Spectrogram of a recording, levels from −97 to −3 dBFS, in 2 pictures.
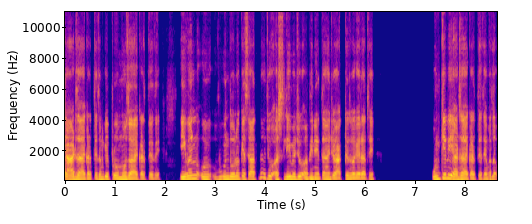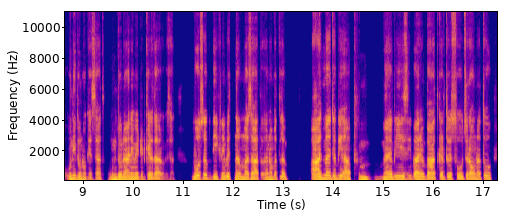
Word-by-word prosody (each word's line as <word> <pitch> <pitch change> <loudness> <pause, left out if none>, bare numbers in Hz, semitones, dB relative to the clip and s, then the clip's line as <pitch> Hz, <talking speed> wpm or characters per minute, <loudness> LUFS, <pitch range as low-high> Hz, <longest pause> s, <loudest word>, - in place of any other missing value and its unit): Ads 150 0 +5
आया 140 -1 +5
करते 130 +1 -3
थे, 155 - -1
उनके 165 +2 +1
प्रोमोज़ 145 -2 +2
आया 125 -1 +4
करते 120 0 -4
थे। - - -9 0.5
ईवन 200 +6 +3
उ 160 -7 -1 0.3
वो 160 - -4
उन 175 - +3
दोनों 175 +1 +2
के 185 -1 -3
साथ 160 -2 0
ना, 280 - -5
जो 190 -6 -3
असली 165 +3 +2
में 170 0 +3
जो 170 +2 +2
अभिनेता 135 +1 0
हैं, 140 - +1
जो 140 0 +2
एक्टर्स 135 +3 -2
वगैरह 130 -1 +2
थे 160 - -4 1.2
उनके 185 +7 +3
भी 230 -2 +4
ऐड्स 160 -4 +3
आया 135 -2 +4
करते 125 -1 -4
थे, 125 - -1
मतलब 150 +8 -4
उन्ही 185 +4 0
दोनों 160 -6 -2
के 130 -2 -10
साथ, 120 0 -6 0.2
उन्ही 145 +2 +2
दोनों 160 0 +3
एनिमेटेड 140 +2 -2
किरदारों 125 -4 -1
के - - -30
साथ। - - -20 0.4
वो 195 +6 +2
सब 225 0 0
देखने 155 +4 -3
में 180 - +2
इतना 175 +1 -2
मज़ा 135 -3 +1
आता 125 - -3
था - - -3
ना 150 +2 0
मतलब, 155 +3 -4 0.5
आज 165 +2 +6
मैं 210 0 +3
जब 190 0 -3
ये 200 - +1
आप 150 - -1 0.2
अम 150 -4 +1 0.3
मैं 150 +3 +2
अभी 185 +3 -1
इसी 180 +2 -4
बारे 155 -2 +3
में 170 - -3
बात 140 -2 +2
करते 155 +2 -4
हुए - - +1
सोच 140 -3 -4
रहा 135 - +2
हूँ 130 - -2
ना, 170 - -2
तो 190 0 -5
155 Hz, 255 wpm, -16 LUFS, 135-175 Hz, 1.2 s, आज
